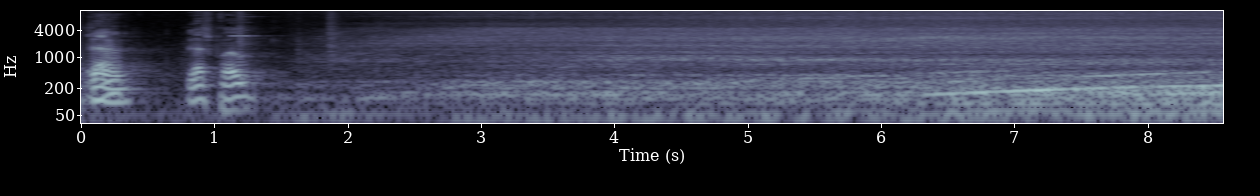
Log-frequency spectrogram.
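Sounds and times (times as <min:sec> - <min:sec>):
speech: 0:00.0 - 0:01.4
coffee roaster motor hum climbing in pitch: 0:01.6 - 0:08.5
gas-fired coffee roaster fed from gas bottles roaring: 0:01.6 - 0:08.5.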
